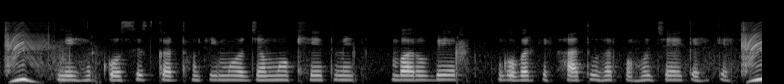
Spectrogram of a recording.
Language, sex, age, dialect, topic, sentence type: Chhattisgarhi, female, 25-30, Northern/Bhandar, agriculture, statement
